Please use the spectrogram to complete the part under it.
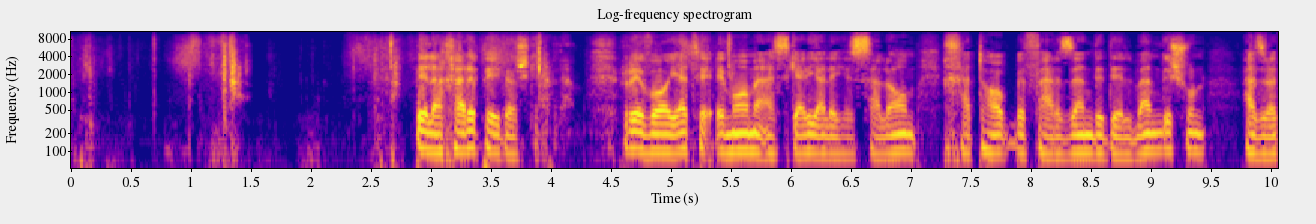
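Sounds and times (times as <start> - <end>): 
pages of an old book being turned: 0.0 - 4.1
speech: 2.9 - 10.0.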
